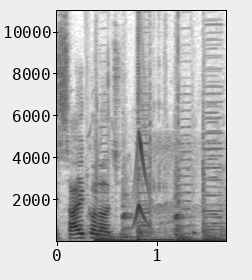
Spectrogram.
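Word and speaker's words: psychology: करते पिसाई का लागी साइकोलॉजी नहीं साइकोलॉजी प साइलेंट होता है तुम हो जाओ साइलेंट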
